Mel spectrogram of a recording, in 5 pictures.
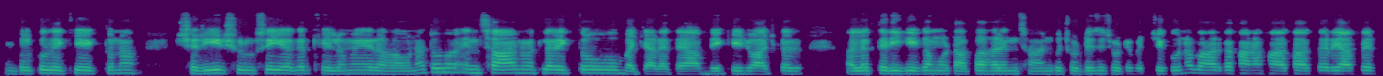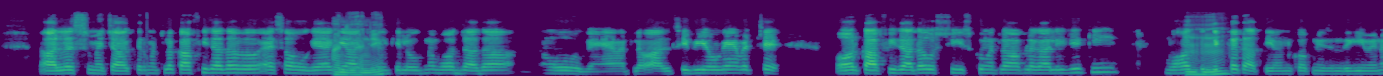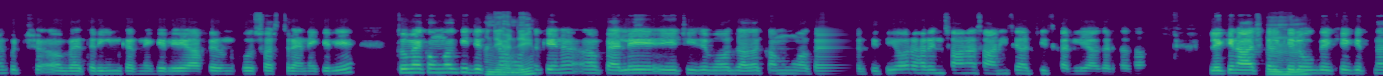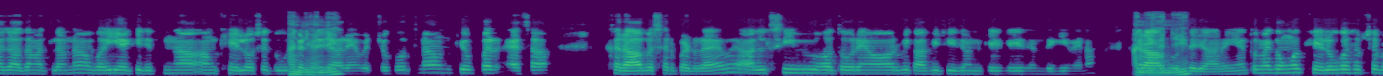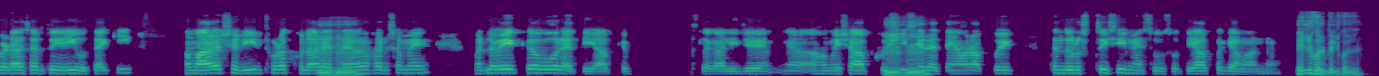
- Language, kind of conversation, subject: Hindi, unstructured, खेल-कूद करने से हमारे मन और शरीर पर क्या असर पड़ता है?
- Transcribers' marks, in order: static; distorted speech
